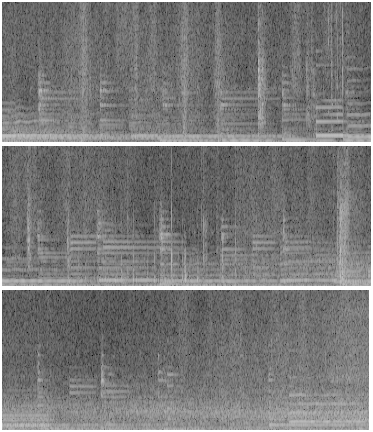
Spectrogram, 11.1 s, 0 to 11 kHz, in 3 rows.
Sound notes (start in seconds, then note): 3.9 jiggling; 6.8 horn honks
